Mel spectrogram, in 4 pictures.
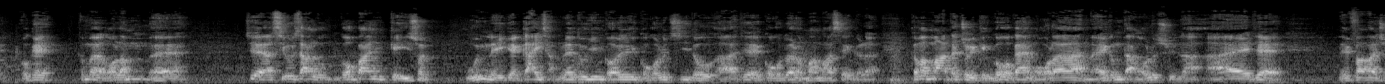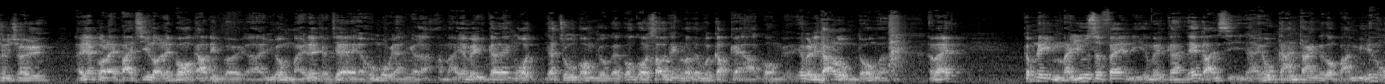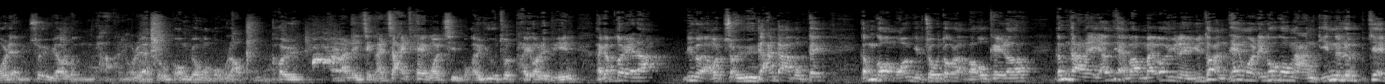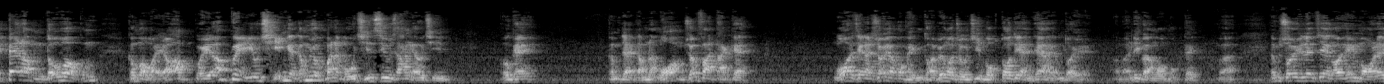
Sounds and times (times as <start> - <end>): Speech: 0.0 - 23.5, 24.1 - 47.0, 47.6 - 49.2, 49.9 - 55.3.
